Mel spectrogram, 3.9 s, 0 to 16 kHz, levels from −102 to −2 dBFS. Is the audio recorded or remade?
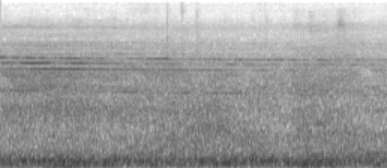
recorded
